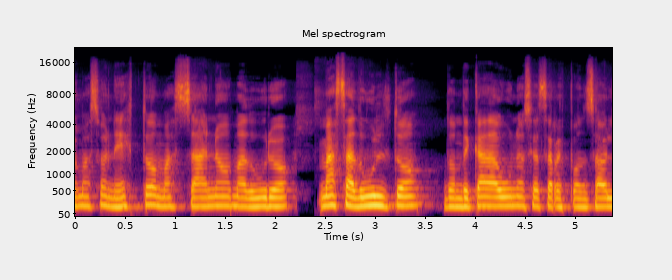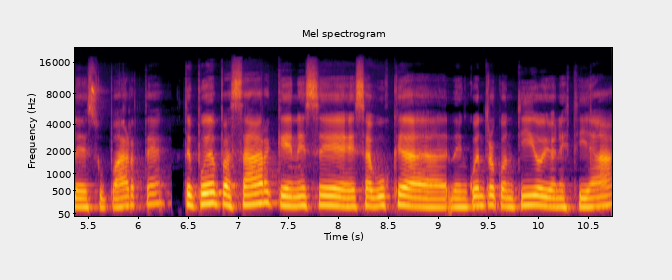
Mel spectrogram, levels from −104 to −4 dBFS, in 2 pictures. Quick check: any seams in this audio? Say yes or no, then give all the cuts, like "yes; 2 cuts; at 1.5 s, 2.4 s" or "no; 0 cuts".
yes; 2 cuts; at 1.6 s, 9.1 s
